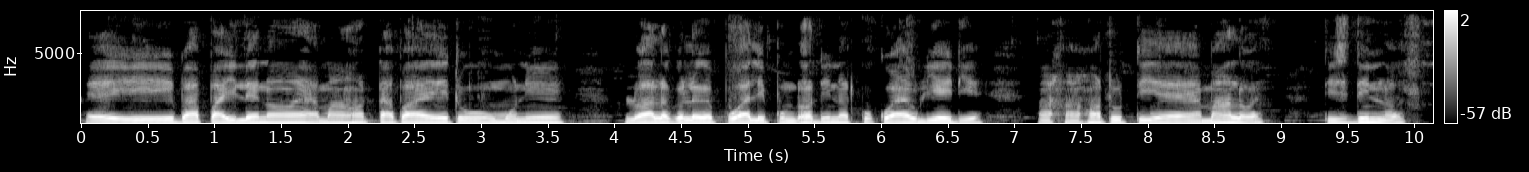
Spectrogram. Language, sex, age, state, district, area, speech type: Assamese, male, 60+, Assam, Golaghat, rural, spontaneous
